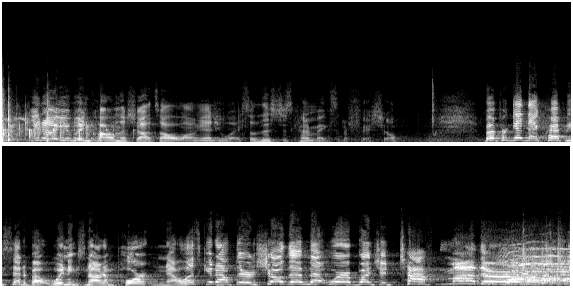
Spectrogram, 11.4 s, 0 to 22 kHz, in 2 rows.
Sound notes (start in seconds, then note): 6.3 women applauding; 6.3 women cheering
